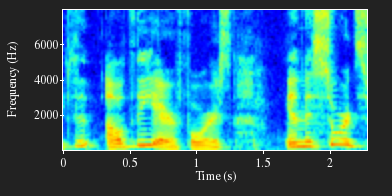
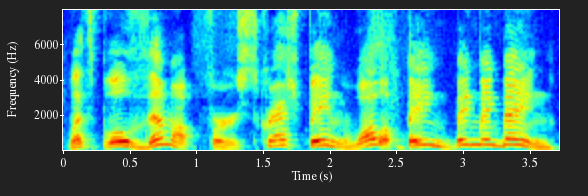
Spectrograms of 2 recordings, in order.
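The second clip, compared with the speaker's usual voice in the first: booming, much louder and higher bang bang; gleeful blasting; 7 semitones higher, 10 dB louder than usual. Acted. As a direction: shout the explosions like a kid at war. Army chief relishing explosions.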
